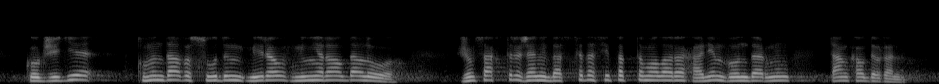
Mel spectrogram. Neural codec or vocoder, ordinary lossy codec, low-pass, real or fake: codec, 24 kHz, 0.9 kbps, WavTokenizer, large speech release; AAC, 32 kbps; 3.6 kHz; fake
